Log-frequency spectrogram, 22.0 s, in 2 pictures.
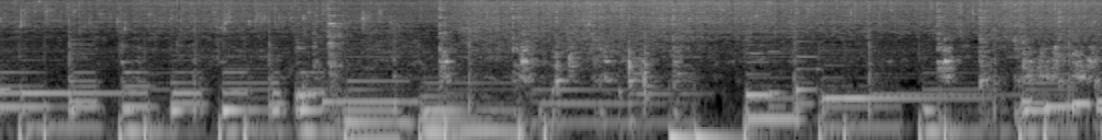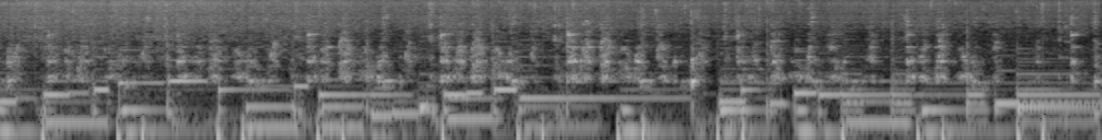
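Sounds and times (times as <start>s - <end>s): garlic sizzling in oil: 0.0s - 22.0s
spatula scraping pan: 2.6s - 7.0s, 9.4s - 22.0s.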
